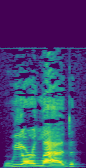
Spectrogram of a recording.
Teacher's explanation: We are led, stress on led, by our gut instincts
